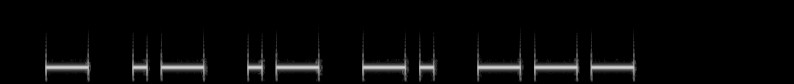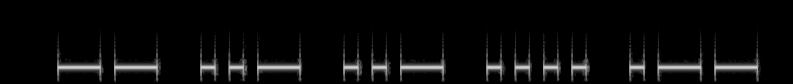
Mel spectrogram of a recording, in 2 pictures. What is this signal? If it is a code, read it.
Morse code, heard as a keyed tone, about 8 wpm, 800 Hz. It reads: TAANO MUUHW
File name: CW / DET / 1 3 1500C S B 8wpm 4141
